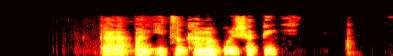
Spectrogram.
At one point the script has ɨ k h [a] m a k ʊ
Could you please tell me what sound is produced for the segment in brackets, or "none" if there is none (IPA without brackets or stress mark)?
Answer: a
